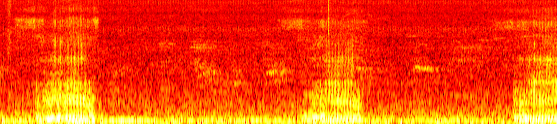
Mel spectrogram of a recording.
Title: Beasley the Pug Snores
